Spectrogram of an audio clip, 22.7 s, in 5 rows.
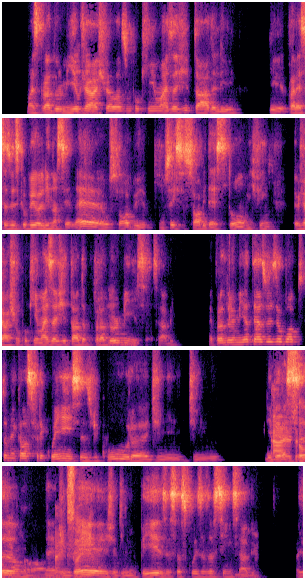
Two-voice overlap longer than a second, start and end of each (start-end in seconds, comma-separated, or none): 17.7-19.6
